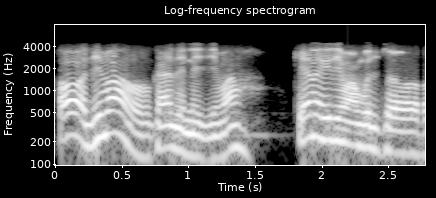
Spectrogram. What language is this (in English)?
Odia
